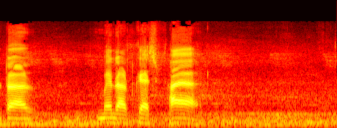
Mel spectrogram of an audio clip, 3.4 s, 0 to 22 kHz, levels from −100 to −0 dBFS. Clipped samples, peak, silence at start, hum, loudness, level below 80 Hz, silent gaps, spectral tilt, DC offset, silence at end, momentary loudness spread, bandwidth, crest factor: under 0.1%; -2 dBFS; 0 s; none; -20 LUFS; -46 dBFS; none; -2.5 dB/octave; under 0.1%; 0 s; 20 LU; 12 kHz; 22 dB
